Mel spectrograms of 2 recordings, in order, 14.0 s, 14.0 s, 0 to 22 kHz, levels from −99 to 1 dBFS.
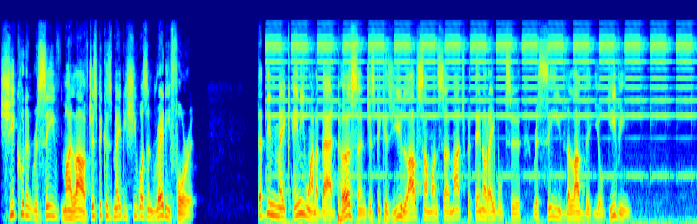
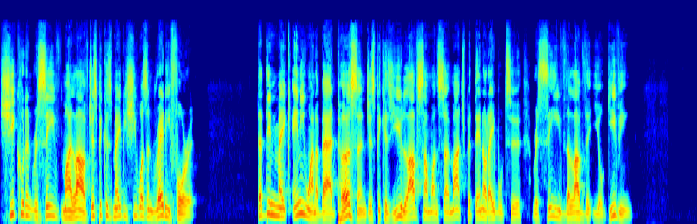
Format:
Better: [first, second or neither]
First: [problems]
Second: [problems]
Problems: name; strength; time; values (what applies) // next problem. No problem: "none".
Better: second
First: alarm; noticeable; from 5.5 s on; peak 8 dB below the speech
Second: none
